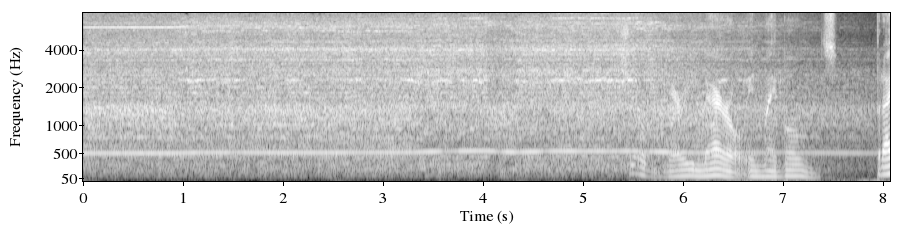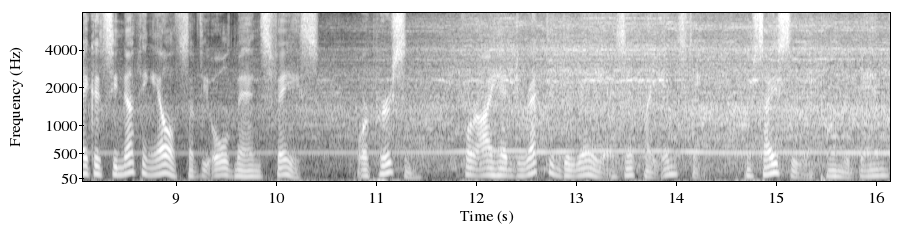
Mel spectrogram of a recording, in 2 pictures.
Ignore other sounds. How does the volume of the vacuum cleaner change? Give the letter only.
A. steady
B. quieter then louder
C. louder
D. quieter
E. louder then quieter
B.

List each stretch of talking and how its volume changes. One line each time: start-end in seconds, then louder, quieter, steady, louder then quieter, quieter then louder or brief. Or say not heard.
5.3-16.0 steady.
